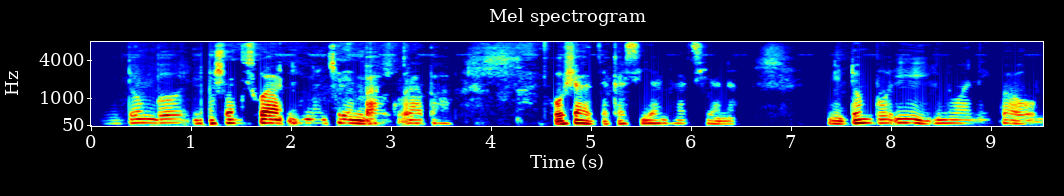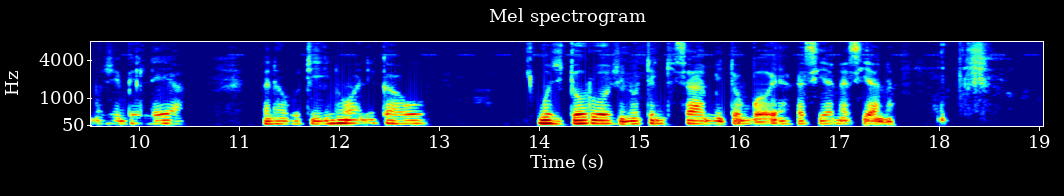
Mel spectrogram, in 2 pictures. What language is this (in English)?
Ndau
